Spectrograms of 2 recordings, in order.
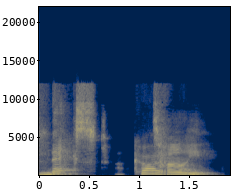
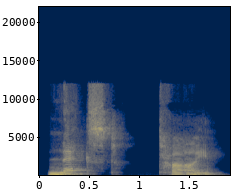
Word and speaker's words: next time: So, we don't pronounce the first one. Just comes next.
